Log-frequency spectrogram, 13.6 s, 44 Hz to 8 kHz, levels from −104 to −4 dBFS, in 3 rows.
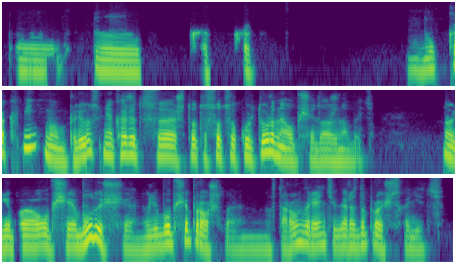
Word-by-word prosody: А, - - -6 0.8
э, 110 -2 0 0.5
к - - -9 0.2
к - - -5 1.6
Ну, 120 +1 -6
как 170 +9 -2
минимум. 145 - +2
Плюс, 125 - +1
мне 145 -3 0
кажется, 135 -3 +2
что-то 110 +3 -2
социокультурное 135 +2 +3
общее 105 0 -5
должно 100 -1 -4
быть. 105 +3 -15 0.7
Ну, - - +2
либо 110 -1 0
общее 115 0 +2
будущее, 120 - +3
ну, 100 +3 -7
либо 115 +4 +1
общее 140 +4 +4
прошлое. 105 -6 0
На 100 0 -12
2 110 +9 -2
варианте 130 -2 0
гораздо 115 +2 0
проще 115 - -1
сходиться. 100 -2 -12
115 Hz, 130 wpm, -22 LUFS, 105-130 Hz, 1.6 s, общее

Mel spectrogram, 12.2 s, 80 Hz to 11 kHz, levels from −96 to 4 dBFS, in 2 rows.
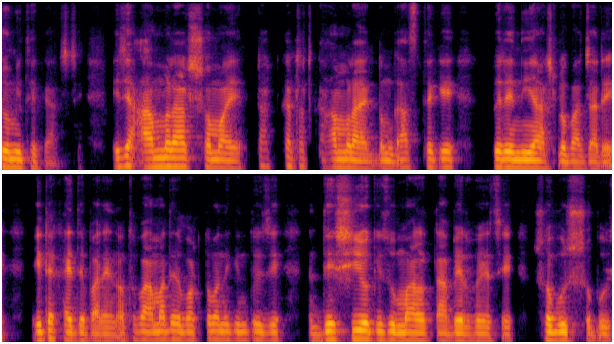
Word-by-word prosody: জমি 120 -2 +4
থেকে 100 -3 -10
আসছে। - - -15 0.4
এইযে 140 +3 +2 0.2
আমড়ার 125 0 +4
সময়, 115 -2 0 0.2
টাটকা, 130 +1 -11
টাটকা 120 -2 -16
আমড়া 115 -1 +2
একদম 110 +2 -6
গাছ 115 0 -5
থেকে 120 0 -2 0.5
পেরে 120 -1 +4
নিয়ে 115 0 +6
আসলো 105 +1 -3
বাজারে। 100 0 -4 0.4
এইটা 120 +3 +3
খাইতে 110 -1 +1
পারেন। 100 0 -2
অথবা, 115 0 -5
আমাদের 115 +1 0
বর্তমানে 115 +1 -2
কিন্তু 110 0 -4
এইযে 110 +1 -4 0.3
এ - - -8 0.2
দেশীয় 125 +1 +5
কিছু 115 0 0
মালটা 105 -1 +1
বের 105 -1 +4
হয়েছে 100 -1 -3 0.3
সবুজ, 110 0 +4
সবুজ। 100 0 -6
115 Hz, 155 wpm, -22 LUFS, 105-120 Hz, 0.5 s, নিয়ে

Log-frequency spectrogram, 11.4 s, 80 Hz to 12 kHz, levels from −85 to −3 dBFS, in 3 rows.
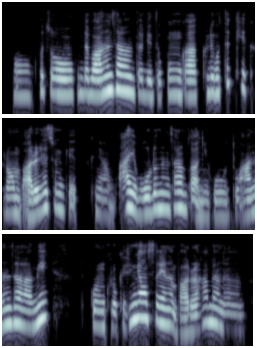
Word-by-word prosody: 어 180 -1 -11
그죠. 195 -4 0
근데 200 -1 -5
많은 195 +4 +6
사람들이 215 -7 +2
누군가 180 0 -2
그리고 205 0 -2
특히 280 0 -7
그런 175 -3 -7
말을 160 +4 +3
해 220 - +1
준 220 -3 -7
게 185 - -10 0.2
그냥 165 -4 -14
아예 220 -1 +3
모르는 190 +5 -1
사람도 220 -2 -1
아니고 145 0 -6
또 160 - -11
아는 190 +8 0
사람이 225 +5 +2 0.6
쪼끔 195 -1 -4
그렇게 180 -1 -7
신경 280 +4 +6
쓰이는 230 - 0
말을 155 +7 -2
하면은 180 -9 -4
195 Hz, 315 characters per minute, -24 LUFS, 175-220 Hz, 0.6 s, 많은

